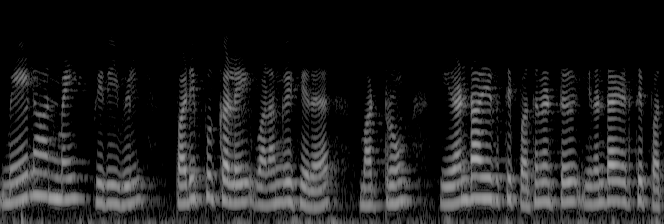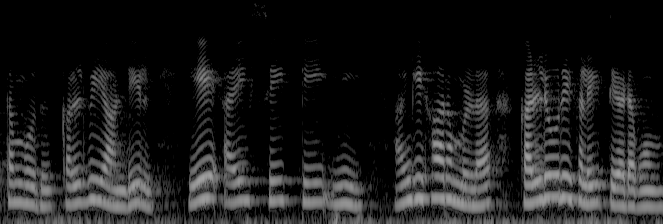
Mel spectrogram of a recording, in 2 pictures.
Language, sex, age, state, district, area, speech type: Tamil, female, 30-45, Tamil Nadu, Tiruchirappalli, rural, read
